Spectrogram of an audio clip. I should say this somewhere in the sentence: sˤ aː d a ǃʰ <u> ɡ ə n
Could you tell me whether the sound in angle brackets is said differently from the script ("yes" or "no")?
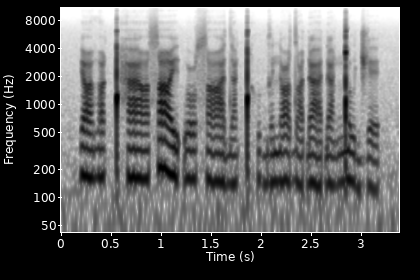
yes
